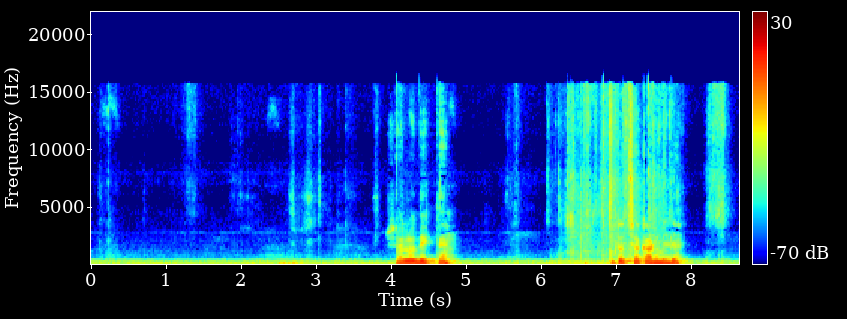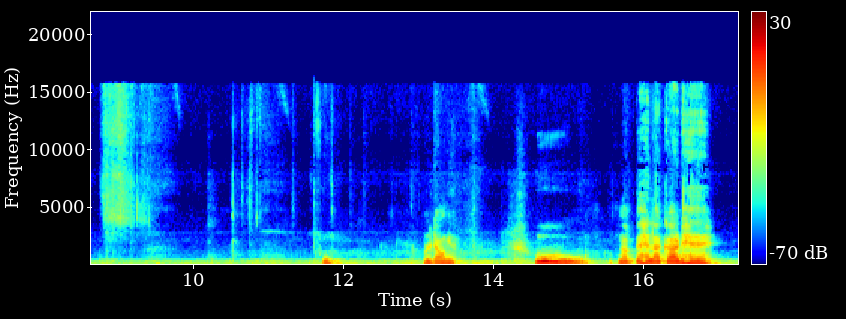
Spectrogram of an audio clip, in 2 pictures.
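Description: Playing cards rustle and slap softly as hands shuffle them.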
